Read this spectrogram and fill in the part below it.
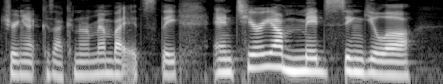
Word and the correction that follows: cingulate: cortex. Let me see if I got that right. AMCC. The anterior mid cingulate cortex. Okay, close he said this is the area of the brain that is linked to willpower.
